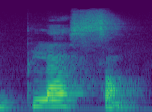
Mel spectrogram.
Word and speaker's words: plaçons: Remarquez le C cédille. On prononce habituellement le C comme un K devant les voyelles du mot auto, A, U et O. Lorsqu'on ajoute la cédille, on prononce comme un S. Nous plaçons.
